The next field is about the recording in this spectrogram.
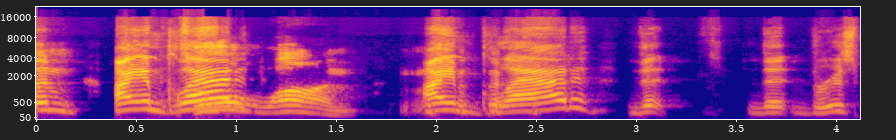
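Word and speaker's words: Tiuliulin: Tulin. Well, I am glad. Tulin.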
